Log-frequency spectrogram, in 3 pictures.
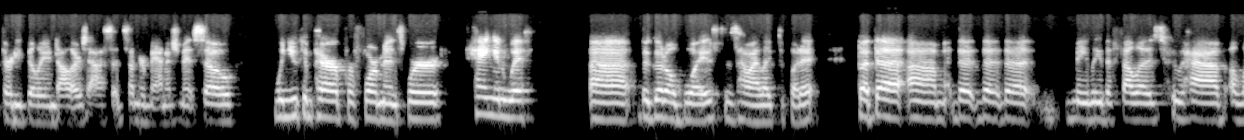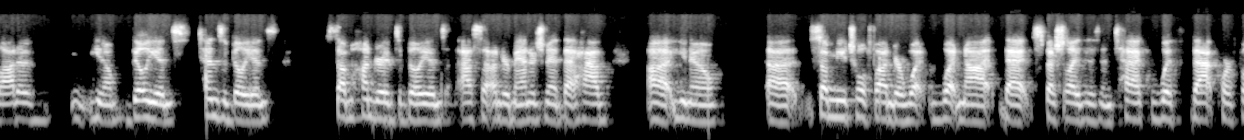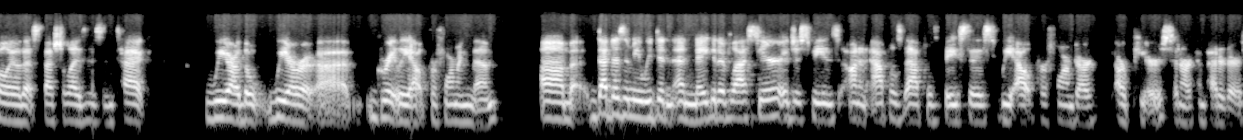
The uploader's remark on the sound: This special episode is an excerpt from the full webinar.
